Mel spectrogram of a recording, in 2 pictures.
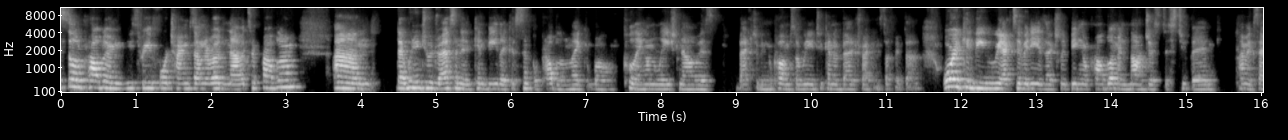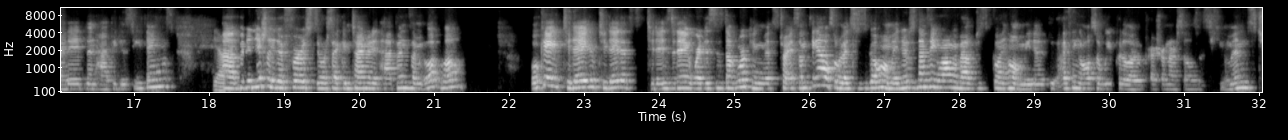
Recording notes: Recorded Webinar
